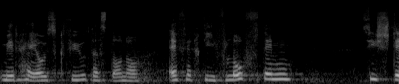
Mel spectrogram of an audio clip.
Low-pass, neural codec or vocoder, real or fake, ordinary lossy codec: 14.4 kHz; none; real; Opus, 16 kbps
